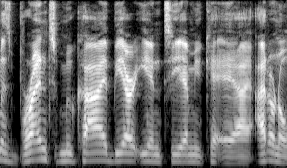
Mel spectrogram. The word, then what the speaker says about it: Mukai: today we're joined by brent mckay that i said it right right yeah you said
